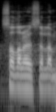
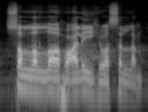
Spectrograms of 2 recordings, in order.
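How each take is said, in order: First: It is rattled off quickly and carelessly. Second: It is said slowly with loving warmth.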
